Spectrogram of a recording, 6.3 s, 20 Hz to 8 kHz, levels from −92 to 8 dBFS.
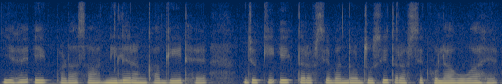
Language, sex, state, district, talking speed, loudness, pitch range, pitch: Hindi, female, Chhattisgarh, Kabirdham, 210 wpm, -32 LUFS, 190-210 Hz, 200 Hz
